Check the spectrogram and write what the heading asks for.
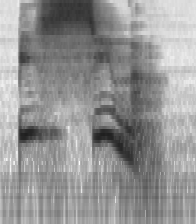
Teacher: temos s e c mas vejam que eles formam um som único então é um Hum vou deixar vocês adivinharem número quatro escrita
